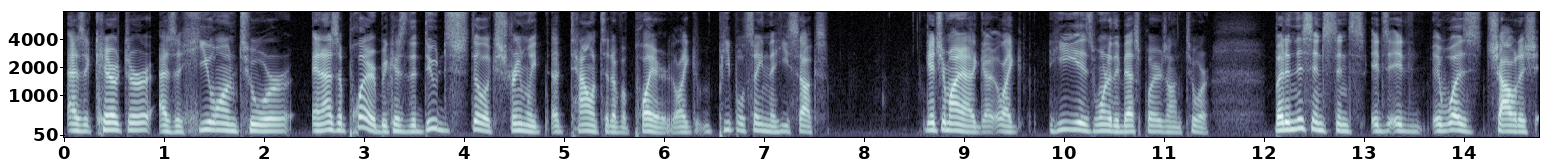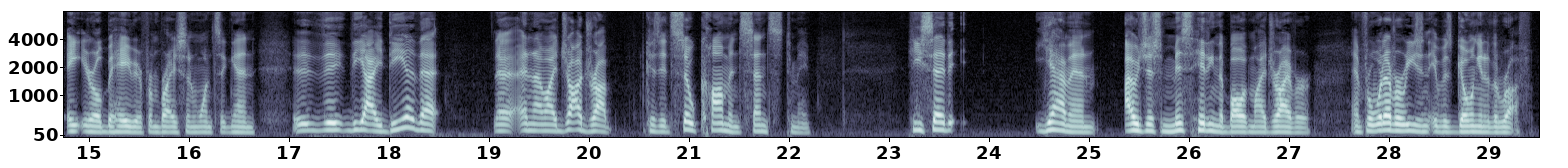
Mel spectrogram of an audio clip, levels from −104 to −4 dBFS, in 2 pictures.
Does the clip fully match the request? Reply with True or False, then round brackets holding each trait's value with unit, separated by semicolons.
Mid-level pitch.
True (145 Hz)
